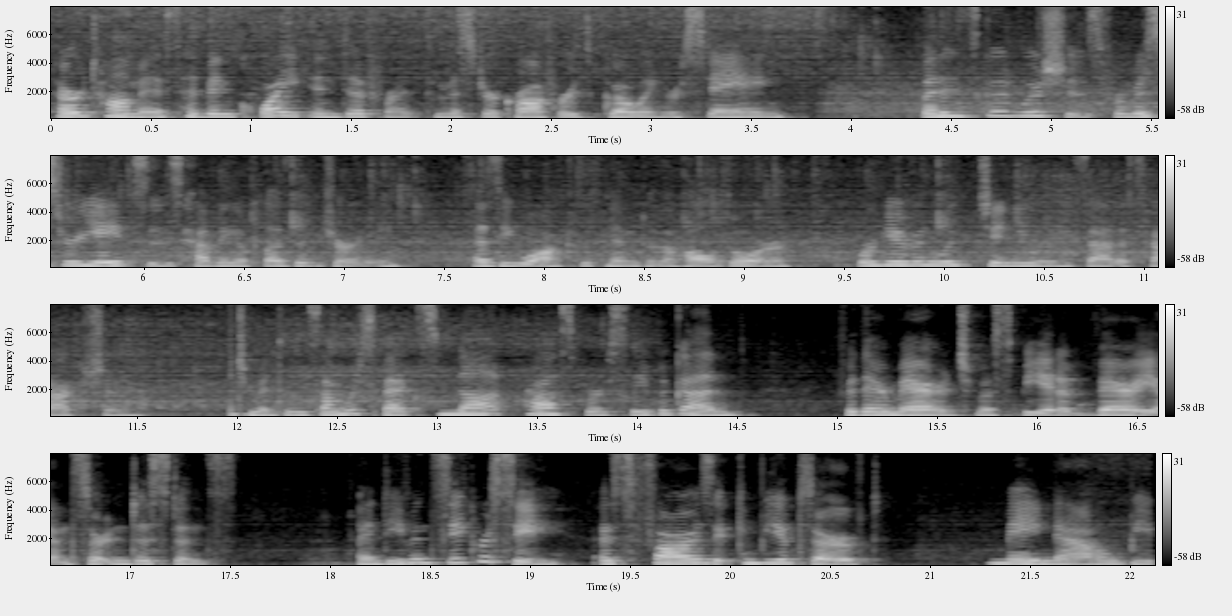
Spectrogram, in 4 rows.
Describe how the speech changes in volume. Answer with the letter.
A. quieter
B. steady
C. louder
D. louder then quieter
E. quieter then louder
B.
